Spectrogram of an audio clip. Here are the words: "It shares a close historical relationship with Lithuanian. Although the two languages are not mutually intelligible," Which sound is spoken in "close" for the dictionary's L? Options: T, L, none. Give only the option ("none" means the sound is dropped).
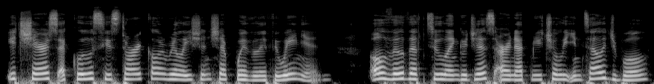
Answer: L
